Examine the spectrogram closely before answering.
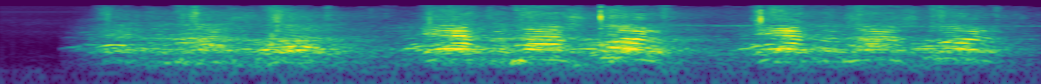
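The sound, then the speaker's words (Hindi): Protesters chant slogans in unison outside Moscow city hall, a large crowd shouting loud, rhythmic phrases that rise and fall in repeated waves with short gaps between them. “ये आवाज है रूस की राजधानी Moscow के city hall के बाहर जुटे प्रदर्शनकारियों की, जो नारे लगा रहे हैं, ये हमारा देश है और शर्म करो।”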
